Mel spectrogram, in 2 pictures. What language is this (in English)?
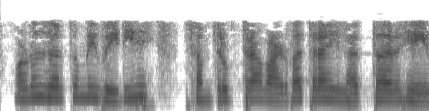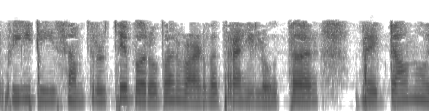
Marathi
